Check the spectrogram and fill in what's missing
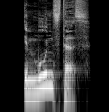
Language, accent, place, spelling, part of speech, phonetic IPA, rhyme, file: German, Germany, Berlin, immunstes, adjective, [ɪˈmuːnstəs], -uːnstəs, De-immunstes.ogg
- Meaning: strong/mixed nominative/accusative neuter singular superlative degree of immun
